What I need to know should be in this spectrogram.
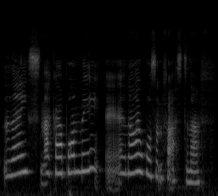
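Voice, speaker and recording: A woman's voice: very high-pitched, very animated, takes it slowly, sharp tone, pitched above the performer's own voice, full character voice. A woman voicing a stubborn, defensive young male superhero with a boyish, protesting manner in an audio story. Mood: strained, dismissive.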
